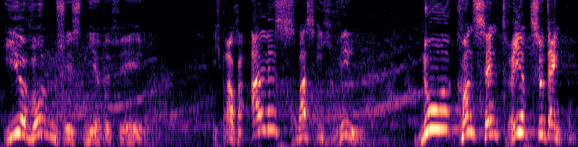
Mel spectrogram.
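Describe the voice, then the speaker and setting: Wildly swooping, high-voiced mad genius villain. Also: male voice, wildly swooping pitch, slow, noisy background, exaggerated voice. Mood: gloating, menacing. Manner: mock-courteous, theatrical, gloating. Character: gloating, mad male genius villain with a pistol. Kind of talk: 1980s German children's sci-fi radio drama acting.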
